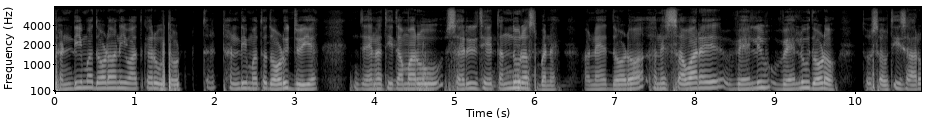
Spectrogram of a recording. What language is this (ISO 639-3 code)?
guj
